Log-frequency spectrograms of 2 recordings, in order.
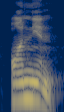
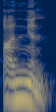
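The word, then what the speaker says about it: onion: उसी प्रकार देखिए ऑनियन, हम क्या बोलते हैं इसको ऑनियन, जबकि ये होता क्या है अनियन।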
